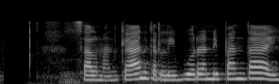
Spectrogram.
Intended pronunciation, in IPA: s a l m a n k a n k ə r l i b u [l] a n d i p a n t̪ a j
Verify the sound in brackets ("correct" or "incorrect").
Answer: incorrect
